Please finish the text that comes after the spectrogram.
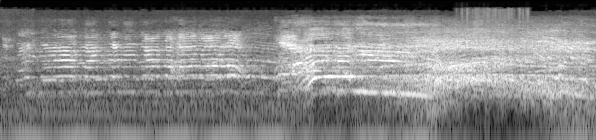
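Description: A crowd at a Muharram majlis chants a religious slogan in unison, a loud swelling collective shout that rises after a preacher's amplified speech and fills the hall.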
